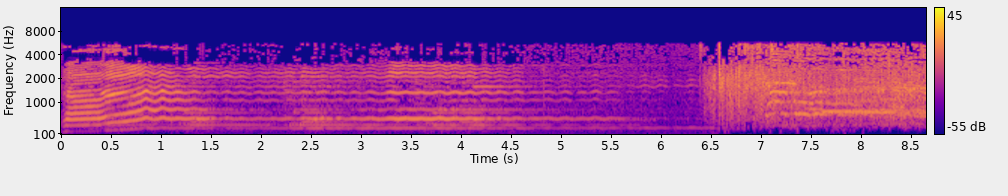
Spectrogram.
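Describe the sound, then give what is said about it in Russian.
A wavering, sustained singing voice of a performer singing as Nero, with sliding pitches, gives way to a loud burst of audience applause for him, dense and steady clapping that fills the final couple of seconds. “Положительные аплодисменты Нерону, но я бы сказал, не идеально он здесь поет.”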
